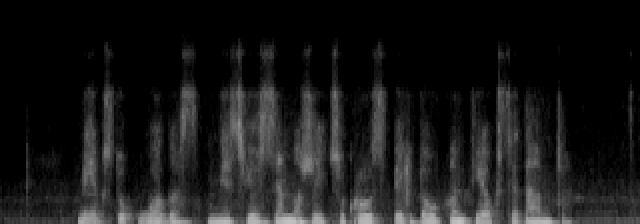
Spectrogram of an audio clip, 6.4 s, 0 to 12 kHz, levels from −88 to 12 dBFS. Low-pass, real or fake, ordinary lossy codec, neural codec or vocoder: 7.2 kHz; fake; Opus, 16 kbps; codec, 16 kHz, 1.1 kbps, Voila-Tokenizer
